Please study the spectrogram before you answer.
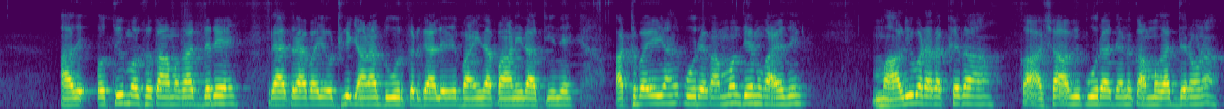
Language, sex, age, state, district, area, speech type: Dogri, female, 60+, Jammu and Kashmir, Reasi, rural, spontaneous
